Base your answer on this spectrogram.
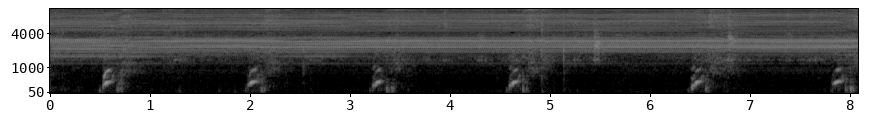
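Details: Staffordshire Terrier sleeping soundly after the New Year celebrations, breathing in soft, short snorts that repeat about every one and a half seconds over a steady electrical hum indoors.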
